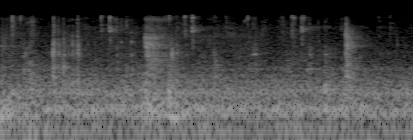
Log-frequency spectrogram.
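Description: Laptop keyboard typing: a few irregular key taps and clicks, spaced out rather than in a fast run, over the hum of a classroom.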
